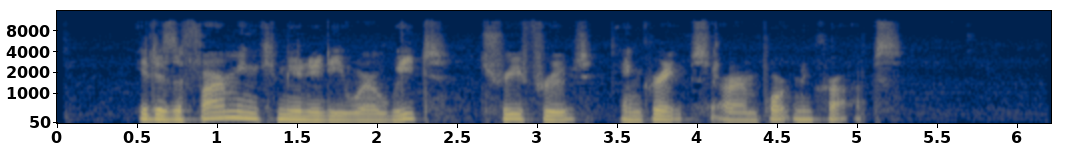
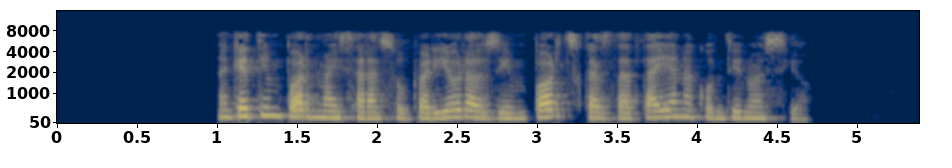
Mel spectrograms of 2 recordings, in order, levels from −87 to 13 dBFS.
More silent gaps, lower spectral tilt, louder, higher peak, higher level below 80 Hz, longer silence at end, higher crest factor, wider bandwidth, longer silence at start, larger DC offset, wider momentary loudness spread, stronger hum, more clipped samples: neither; first, -7 dB/octave vs -5 dB/octave; second, -22 LUFS vs -19 LUFS; second, -4 dBFS vs 0 dBFS; about the same, -60 dBFS vs -60 dBFS; first, 0.95 s vs 0.7 s; about the same, 18 dB vs 20 dB; first, 11.5 kHz vs 7.8 kHz; second, 0.5 s vs 1 s; neither; first, 13 LU vs 8 LU; neither; neither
